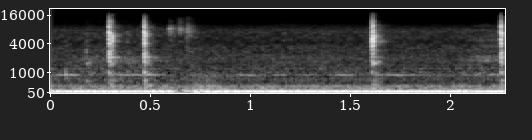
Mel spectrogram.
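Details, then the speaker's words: Lennox AC and furnace with an old EWC zone control board: steady low hum with scattered relay clicks, hum drops out and returns as the outdoor unit cuts on and off; heat-aged board connectors desoldering, contactor chattering, intermittent operation. "Um, yeah. I don't know if you can hear that, but our board here is not happy. Just touching some of that. Our outdoor unit kicked on and off right there."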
